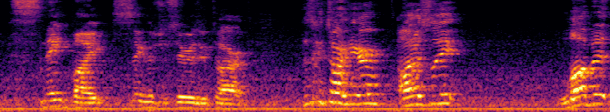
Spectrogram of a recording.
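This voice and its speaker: At a fairly slow pace with long, frequent pauses, a man speaks amid noticeable background noise and audible room echo. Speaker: guitar hobbyist YouTuber. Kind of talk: casual show-and-tell video. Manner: halting, many fillers.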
